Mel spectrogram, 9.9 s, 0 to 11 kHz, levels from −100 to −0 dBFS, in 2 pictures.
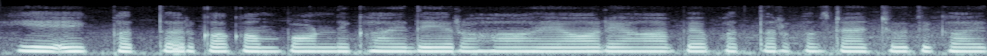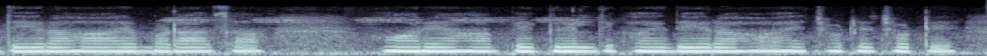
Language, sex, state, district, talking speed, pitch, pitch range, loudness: Hindi, female, Haryana, Jhajjar, 180 wpm, 205 Hz, 200-205 Hz, -14 LUFS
